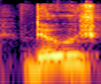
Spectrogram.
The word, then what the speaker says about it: Doge: under the title of Doge with an E at the end, turning the short O sound to a long O sound in English. Doge combined conventional cuteness with the mild trepidation towards the human hand approaching her.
